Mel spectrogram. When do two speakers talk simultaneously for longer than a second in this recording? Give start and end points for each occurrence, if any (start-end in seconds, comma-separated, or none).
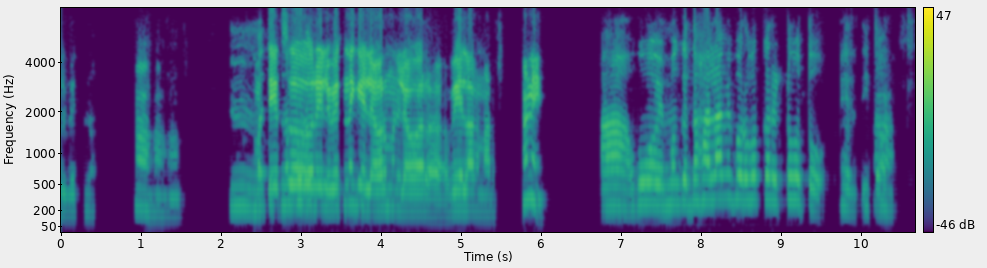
none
